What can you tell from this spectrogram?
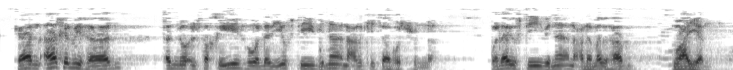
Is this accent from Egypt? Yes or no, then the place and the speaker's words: no; Syria; لانه عندنا بسوريا بيقولوا العين مغرفه الكلام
